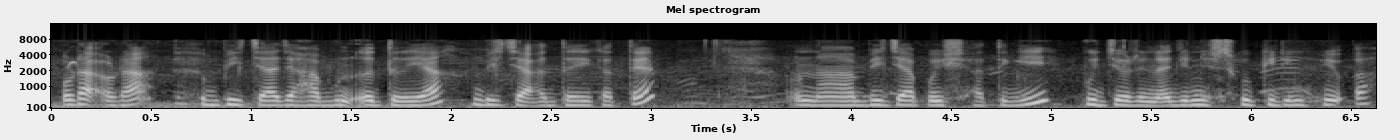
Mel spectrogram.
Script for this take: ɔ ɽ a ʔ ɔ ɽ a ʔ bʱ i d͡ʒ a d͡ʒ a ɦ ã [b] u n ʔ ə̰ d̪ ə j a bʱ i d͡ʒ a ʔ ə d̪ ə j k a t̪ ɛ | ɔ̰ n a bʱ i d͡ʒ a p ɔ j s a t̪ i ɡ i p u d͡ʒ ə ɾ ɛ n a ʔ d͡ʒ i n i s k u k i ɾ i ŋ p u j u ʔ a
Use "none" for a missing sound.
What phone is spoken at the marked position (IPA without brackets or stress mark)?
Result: b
